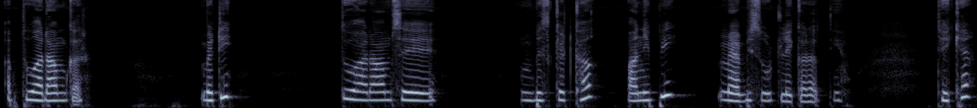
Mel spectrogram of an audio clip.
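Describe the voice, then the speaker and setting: A woman voicing a bossy, loud middle-aged mother who scolds and teases her children. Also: fairly high pitch, takes it slowly, pauses often. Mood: scolding. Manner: scolding, teasing, commanding.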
